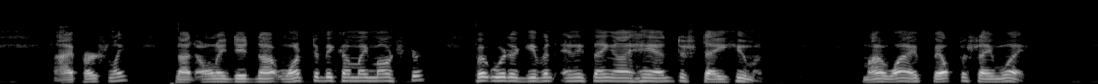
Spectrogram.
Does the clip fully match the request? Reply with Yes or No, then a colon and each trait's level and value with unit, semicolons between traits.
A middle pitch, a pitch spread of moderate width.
Yes: medium, 155 Hz; average, 3.2 semitones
